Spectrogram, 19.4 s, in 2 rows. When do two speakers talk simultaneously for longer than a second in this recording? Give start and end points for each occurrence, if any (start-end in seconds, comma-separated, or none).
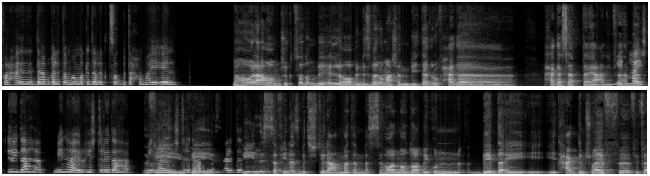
11.9-13.3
